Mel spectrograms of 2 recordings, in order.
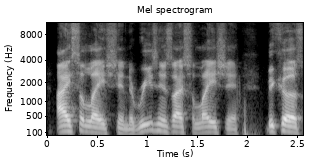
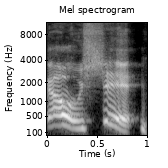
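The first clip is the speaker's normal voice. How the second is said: high, louder startled oh shit; mock alarm; 11 semitones higher, 5 dB louder than usual. Dealers realizing they have been trapped in the van. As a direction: yelp it as the trap shuts.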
